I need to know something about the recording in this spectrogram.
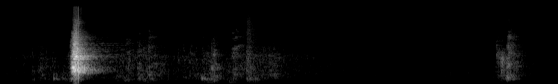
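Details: Foxie, a 9-month-old female Pembroke Welsh Corgi, barks while playing with a fitness ball: one loud, sharp bark, then a few softer yips and grunts, and a faint final bark after a pause.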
